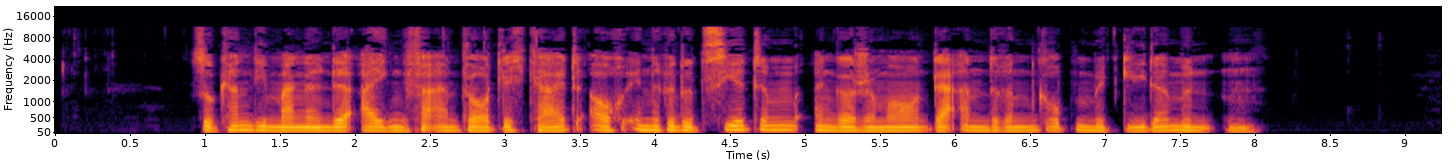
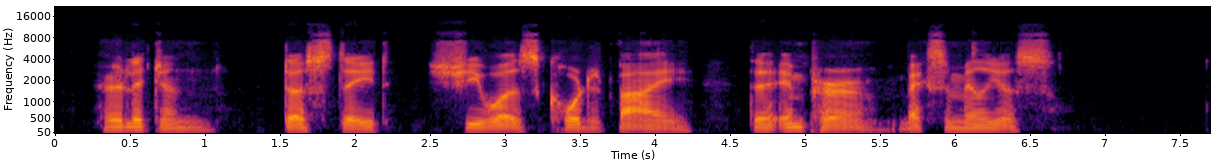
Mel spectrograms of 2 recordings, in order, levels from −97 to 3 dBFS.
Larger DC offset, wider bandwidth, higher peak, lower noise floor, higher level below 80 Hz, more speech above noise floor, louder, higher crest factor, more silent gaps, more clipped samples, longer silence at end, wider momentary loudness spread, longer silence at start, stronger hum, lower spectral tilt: neither; first, 11.5 kHz vs 10 kHz; first, 0 dBFS vs -4 dBFS; second, -83 dBFS vs -89 dBFS; first, -42 dBFS vs -66 dBFS; about the same, 64 dB vs 63 dB; first, -19 LUFS vs -25 LUFS; about the same, 20 dB vs 22 dB; neither; neither; first, 1.25 s vs 1.05 s; second, 6 LU vs 11 LU; first, 0.95 s vs 0.3 s; neither; first, -5.5 dB/octave vs -3.5 dB/octave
